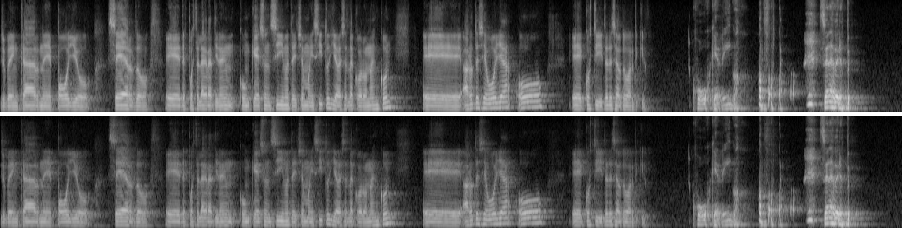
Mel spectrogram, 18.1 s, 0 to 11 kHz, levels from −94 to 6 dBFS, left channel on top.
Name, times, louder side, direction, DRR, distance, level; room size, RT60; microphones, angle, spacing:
voice 1, 0.0-8.1 8.4-10.9 11.4-12.9 15.2-15.3, left 4 dB, 80° left, 0.7 m, -26 dB
voice 2, 13.8-14.9 15.2-17.0, left 2 dB, 15° left, 0.5 m, -22 dB
16.5 x 11.0 x 6.3 m
head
